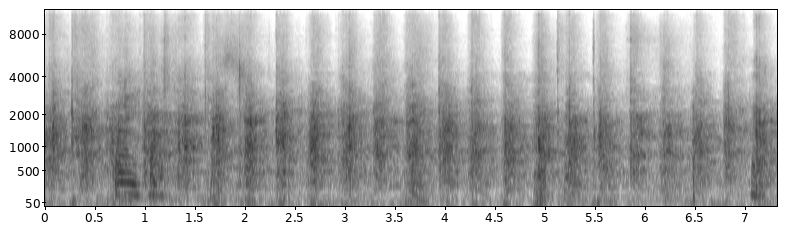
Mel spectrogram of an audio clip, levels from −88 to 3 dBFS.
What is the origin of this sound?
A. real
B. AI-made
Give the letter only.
B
